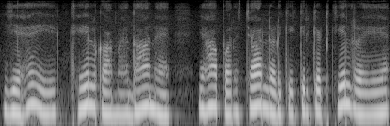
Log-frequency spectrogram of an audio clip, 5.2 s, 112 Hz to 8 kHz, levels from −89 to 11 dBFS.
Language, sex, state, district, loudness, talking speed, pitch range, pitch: Hindi, female, Uttar Pradesh, Saharanpur, -16 LUFS, 160 wpm, 175-205 Hz, 185 Hz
